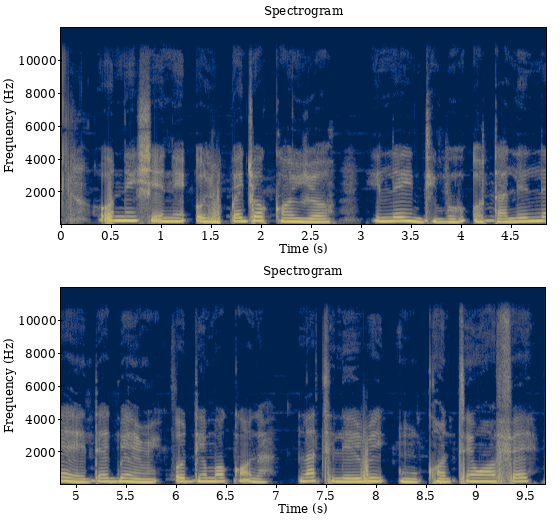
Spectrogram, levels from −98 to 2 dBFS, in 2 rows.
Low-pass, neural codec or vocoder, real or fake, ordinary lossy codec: 10.8 kHz; none; real; none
